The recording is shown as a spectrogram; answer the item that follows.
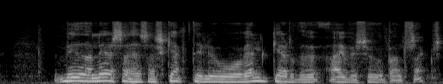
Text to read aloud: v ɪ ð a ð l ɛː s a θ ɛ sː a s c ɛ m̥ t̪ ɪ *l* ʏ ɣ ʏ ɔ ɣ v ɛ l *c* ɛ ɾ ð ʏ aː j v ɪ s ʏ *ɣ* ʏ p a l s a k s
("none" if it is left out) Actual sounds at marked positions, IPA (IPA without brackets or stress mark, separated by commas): l, c, ɣ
